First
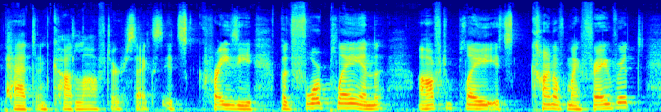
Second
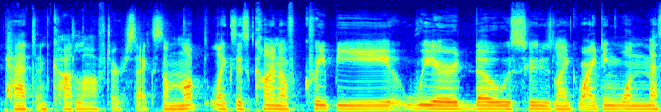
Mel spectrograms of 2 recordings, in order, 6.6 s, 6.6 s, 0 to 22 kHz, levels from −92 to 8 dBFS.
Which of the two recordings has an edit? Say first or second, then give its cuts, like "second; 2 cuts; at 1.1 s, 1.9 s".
second; 1 cut; at 1.6 s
